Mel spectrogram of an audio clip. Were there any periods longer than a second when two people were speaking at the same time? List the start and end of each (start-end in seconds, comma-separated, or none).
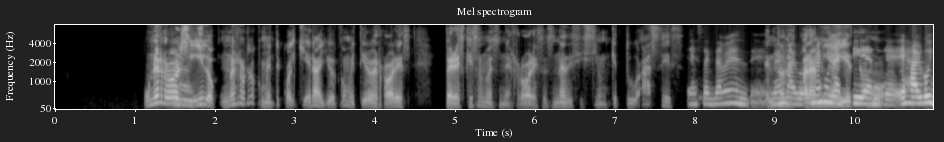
8.9-10.4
